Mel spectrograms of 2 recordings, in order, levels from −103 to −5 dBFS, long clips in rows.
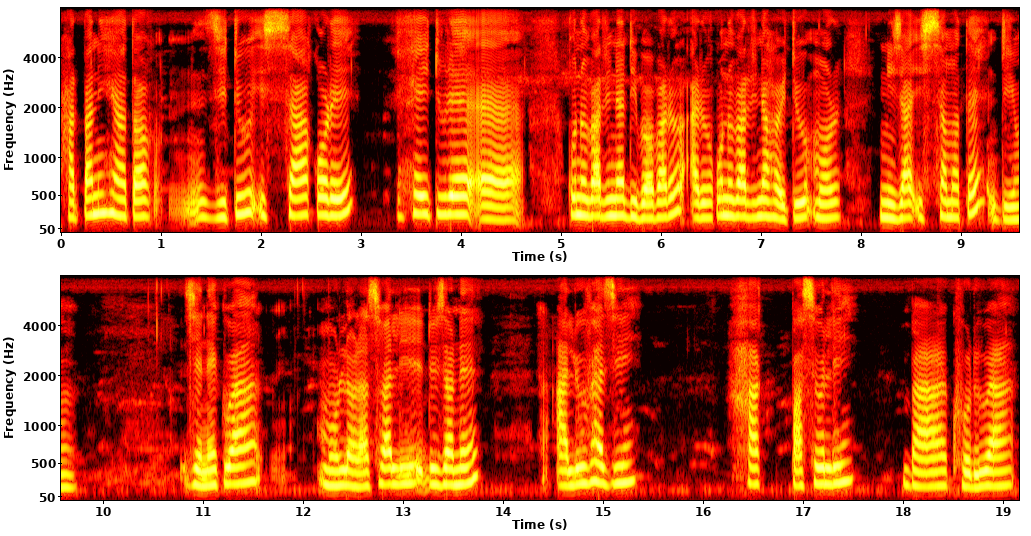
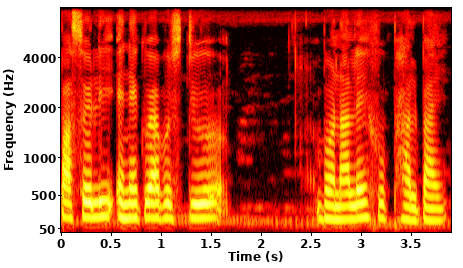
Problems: none marked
